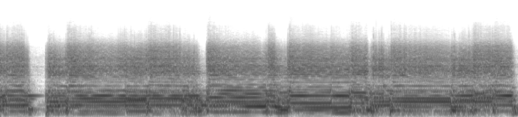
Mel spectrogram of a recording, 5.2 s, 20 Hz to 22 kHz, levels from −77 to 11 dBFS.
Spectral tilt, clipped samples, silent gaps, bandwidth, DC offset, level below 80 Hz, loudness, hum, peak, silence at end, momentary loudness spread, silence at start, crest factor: -5.5 dB/octave; under 0.1%; none; 10 kHz; under 0.1%; -46 dBFS; -11 LUFS; none; 0 dBFS; 0 s; 1 LU; 0 s; 12 dB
